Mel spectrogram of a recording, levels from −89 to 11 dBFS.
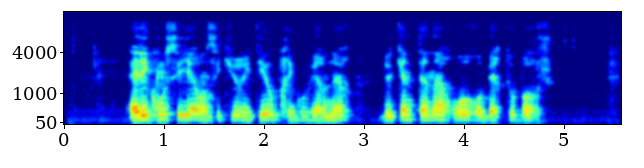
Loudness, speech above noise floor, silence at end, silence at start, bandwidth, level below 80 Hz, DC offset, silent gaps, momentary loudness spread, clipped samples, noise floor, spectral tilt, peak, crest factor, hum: -23 LUFS; 47 dB; 0.8 s; 0.65 s; 11.5 kHz; -68 dBFS; under 0.1%; none; 13 LU; under 0.1%; -69 dBFS; -6.5 dB/octave; -2 dBFS; 22 dB; none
